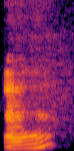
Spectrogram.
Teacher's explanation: Your voice goes up, almost like you're screaming.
